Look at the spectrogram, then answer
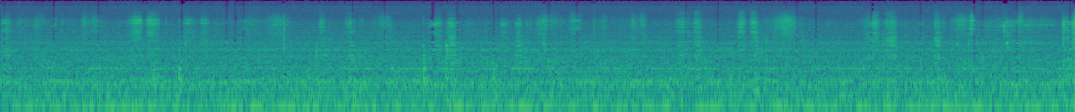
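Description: A marker drawing short strokes on paper, sketching small bamboo leaves for a cartoon panda, giving a steady run of close, soft scratchy squeaks over a constant low room hum.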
